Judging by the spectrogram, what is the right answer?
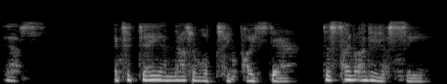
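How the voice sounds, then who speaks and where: A woman voicing a gentle, sorrowful young female pony in a storybook reading, speaking softly and earnestly. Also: lowish voice, husky, lo-fi sound, voice pushed up. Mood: soft, worried. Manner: soft, earnest, measured.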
